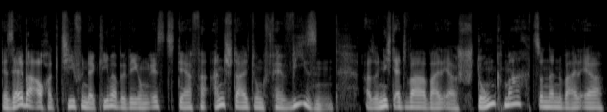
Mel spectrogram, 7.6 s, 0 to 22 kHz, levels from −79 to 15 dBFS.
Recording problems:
none

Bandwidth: 14.5 kHz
